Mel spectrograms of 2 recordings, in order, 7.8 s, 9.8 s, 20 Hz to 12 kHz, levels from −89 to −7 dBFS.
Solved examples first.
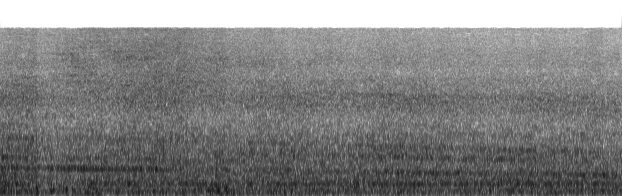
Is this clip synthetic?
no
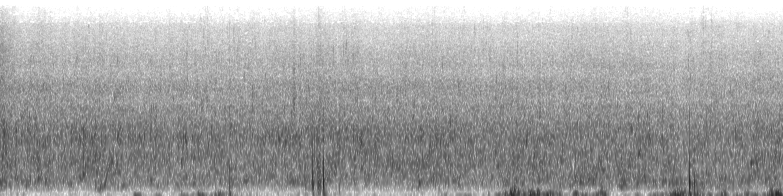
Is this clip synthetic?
no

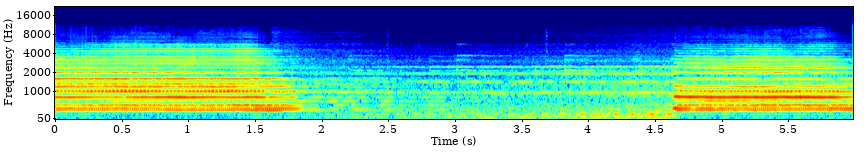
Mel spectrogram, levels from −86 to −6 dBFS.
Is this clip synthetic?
yes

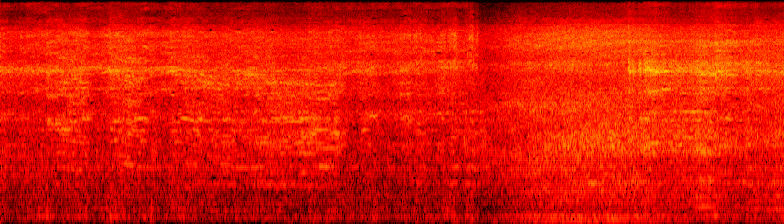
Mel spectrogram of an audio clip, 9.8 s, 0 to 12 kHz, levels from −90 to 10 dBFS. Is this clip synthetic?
yes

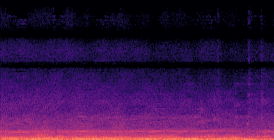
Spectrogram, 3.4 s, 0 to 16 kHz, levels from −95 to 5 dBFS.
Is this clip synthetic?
yes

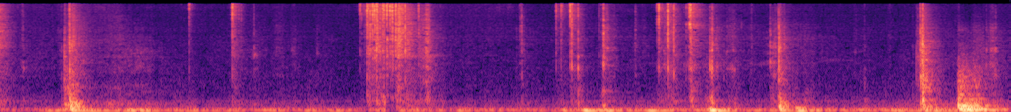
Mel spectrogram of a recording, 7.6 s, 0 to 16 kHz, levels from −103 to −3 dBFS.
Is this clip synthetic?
yes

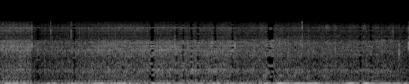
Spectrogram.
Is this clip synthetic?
no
